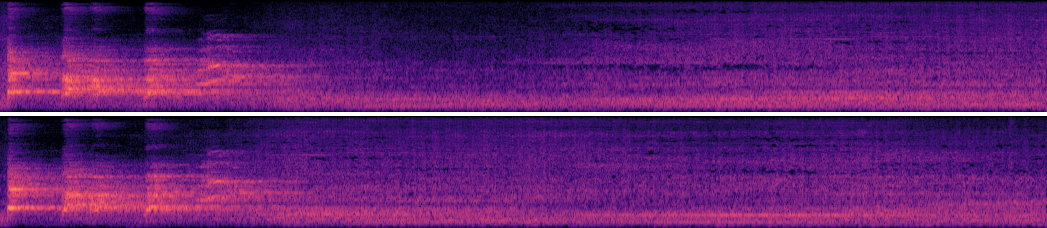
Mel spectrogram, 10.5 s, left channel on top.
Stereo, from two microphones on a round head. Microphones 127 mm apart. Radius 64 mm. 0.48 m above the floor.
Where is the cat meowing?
15° left (ahead or behind), 0.7 m.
